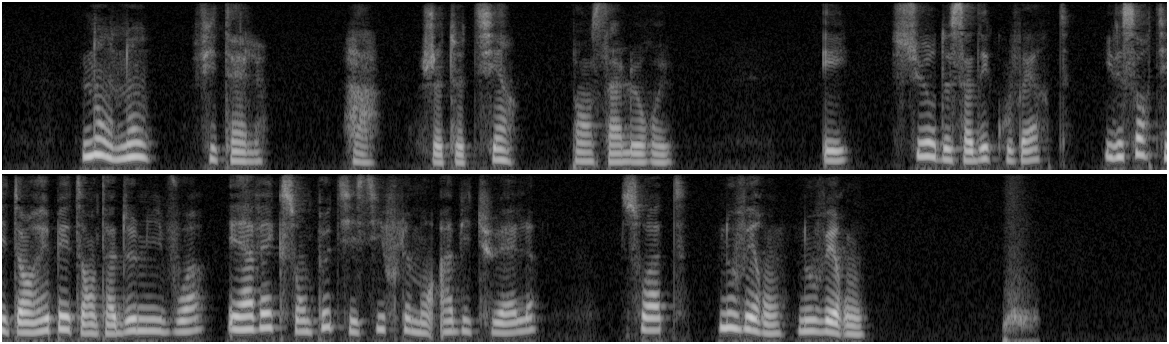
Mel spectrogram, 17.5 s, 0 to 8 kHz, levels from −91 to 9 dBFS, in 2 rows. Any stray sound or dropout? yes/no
yes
